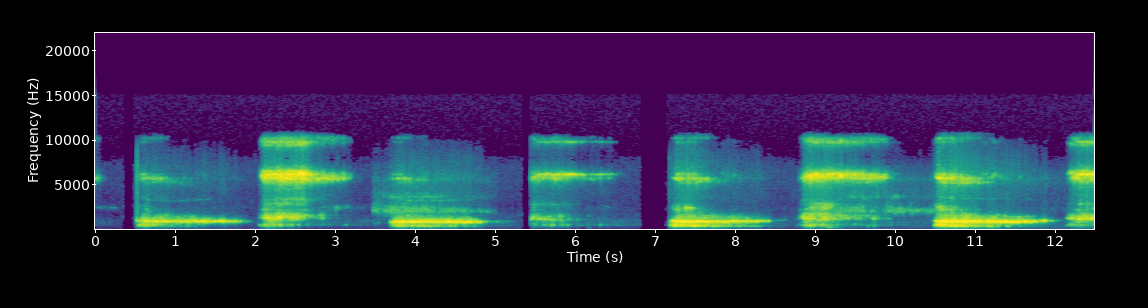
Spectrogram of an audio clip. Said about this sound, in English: So start breathing with me like this. 1, 2, 3 on a heavy in-breath. 1, 2, 3 on a heavy out-breath.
